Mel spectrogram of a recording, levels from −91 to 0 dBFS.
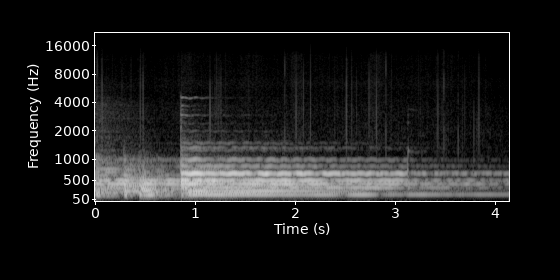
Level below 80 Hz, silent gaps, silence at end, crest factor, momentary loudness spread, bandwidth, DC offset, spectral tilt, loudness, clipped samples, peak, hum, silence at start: -74 dBFS; none; 0 s; 16 dB; 22 LU; 8.6 kHz; under 0.1%; -10 dB/octave; -23 LUFS; under 0.1%; -8 dBFS; none; 0 s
